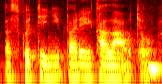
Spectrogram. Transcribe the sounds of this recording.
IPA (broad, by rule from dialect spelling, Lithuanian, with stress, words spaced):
pɐskʊˈtʲɪnʲiː pɐrʲɛɪkɐˈlˠɐʊt jɛʊ ɪr ˈtʲiɛ jɛʊ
